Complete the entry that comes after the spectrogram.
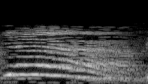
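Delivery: high, loud hammed-up cry; mock sob. Bo Peep confirming her sheep is lost, in a loud mock sob. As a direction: wail it comically.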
